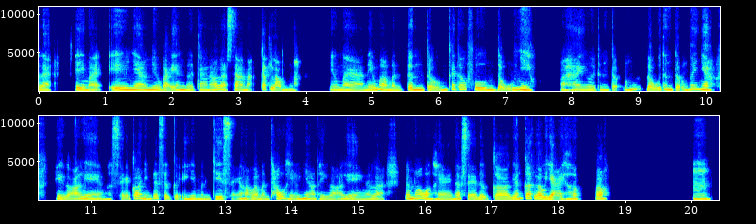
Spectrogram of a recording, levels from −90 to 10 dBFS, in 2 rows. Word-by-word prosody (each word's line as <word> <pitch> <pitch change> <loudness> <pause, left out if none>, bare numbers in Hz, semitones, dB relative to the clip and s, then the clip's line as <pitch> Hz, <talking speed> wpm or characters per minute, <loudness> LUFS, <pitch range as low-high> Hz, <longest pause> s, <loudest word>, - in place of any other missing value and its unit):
là 210 -5 0 0.4
khi 230 -2 +5
mà 215 - 0
yêu 230 +2 +4
nhau 235 -1 +4
như 230 0 +4
vậy 195 -2 -1
á 230 - -1
người 230 -4 +2
ta 205 -1 -3
nói 235 +3 0
là 245 -6 0
xa 215 +3 -1
mặt 200 -1 -2
cách 270 -1 -2
lòng 230 -1 +1
mà. 165 - -6 0.5
Nhưng 215 -2 -3
mà 175 -5 -2
nếu 225 +5 +1
mà 245 -3 +3
mình 185 -4 -1
tin 235 +1 +5
tưởng 225 0 -1
cái 290 +3 -3
đối 285 0 -3
phương 235 -3 +3
đủ - - -1
nhiều 235 -5 +6 0.4
và 200 - -3
hai 205 +2 -3
người 205 -3 -3
tin 220 +1 -3
tưởng, 235 +3 -2
đủ 235 - +1
tin 250 -3 +3
tưởng 220 -2 -1
với 275 +3 -1
nhau, 255 -3 +4 0.4
thì 200 -4 0
rõ 175 +5 -1
ràng, 220 -6 +1 0.2
à, - - -2
sẽ - - -7
có 250 - +2
những 235 -5 0
cái 135 - -2
sự 135 - -3
kiện 210 - -4
gì 205 - +1
mình 180 -3 -4
chia 220 +4 +1
sẻ 215 - -7
hoặc 240 -6 0
là 185 - 0
mình 170 -1 -5
thấu 240 +7 +1
hiểu 225 -4 -3
nhau 225 -3 +2
thì 180 -4 -5
rõ 165 -1 -5
ràng 180 -8 -4
á 185 - -5
là 195 -4 -3 0.3
cái 250 -1 +3
mối 260 +1 +3
quan 235 -4 +3
hệ 205 +1 -1 0.2
nó 240 +3 +3
sẽ 190 -6 -3
được 195 -3 -1
c - - -8 0.3
gắn 215 +6 +2
kết 275 -1 +3
lâu 225 -2 +5
dài 185 -4 +3
hơn, 210 +4 0 0.2
phải 235 - +2
hông? - - -3 1.3
Ừm. 210 -3 +2
220 Hz, 235 wpm, -27 LUFS, 195-235 Hz, 1.3 s, nhiều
